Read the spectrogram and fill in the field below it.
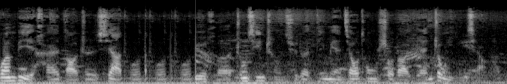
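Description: From 1.45 to 1.96 s the speech sticks like a CD stuck on one turn. A 0.25 s loop repeats twice with a brief mute at each jump.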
